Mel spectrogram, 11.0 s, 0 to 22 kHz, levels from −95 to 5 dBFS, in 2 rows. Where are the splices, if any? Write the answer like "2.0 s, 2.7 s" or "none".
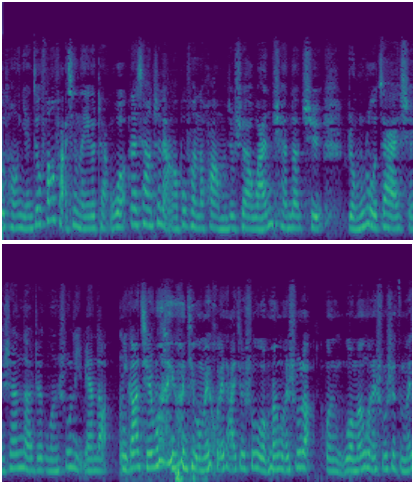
none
